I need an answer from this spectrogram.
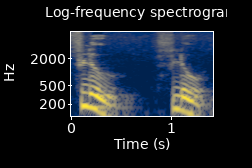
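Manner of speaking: فلو said slowly and clearly as flu; slow, careful teacher model of فلو; pronouncing flew. Shown as a demonstration. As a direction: spell out فلو slowly, like the English past tense flew. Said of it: "فلاي اللي هو فلو".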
